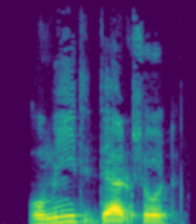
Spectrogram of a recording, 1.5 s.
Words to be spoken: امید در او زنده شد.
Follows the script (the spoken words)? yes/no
no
